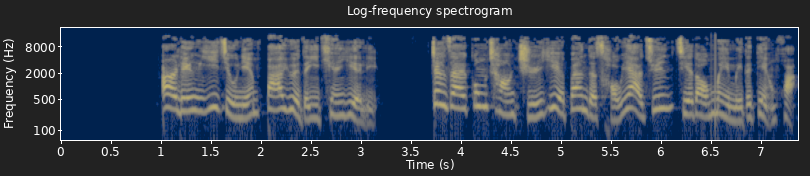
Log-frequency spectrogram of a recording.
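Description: A woman speaks calmly and clearly into a microphone, like a presenter.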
